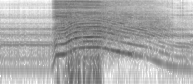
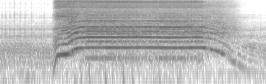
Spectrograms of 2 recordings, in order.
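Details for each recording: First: Small nitro RC engine being tuned, low-speed needle leaned: buzzes at a fast idle, snaps up in a quick rev, then drops back to a brisk idle; idle too high, to be lowered. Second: Small RC nitro engine after tuning: idle gap set, low speed needle leaned for a good idle, high speed needle leaned for top end; snaps up to a high steady scream and winds down cleanly, revs pick up nicely, high speed needle good.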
